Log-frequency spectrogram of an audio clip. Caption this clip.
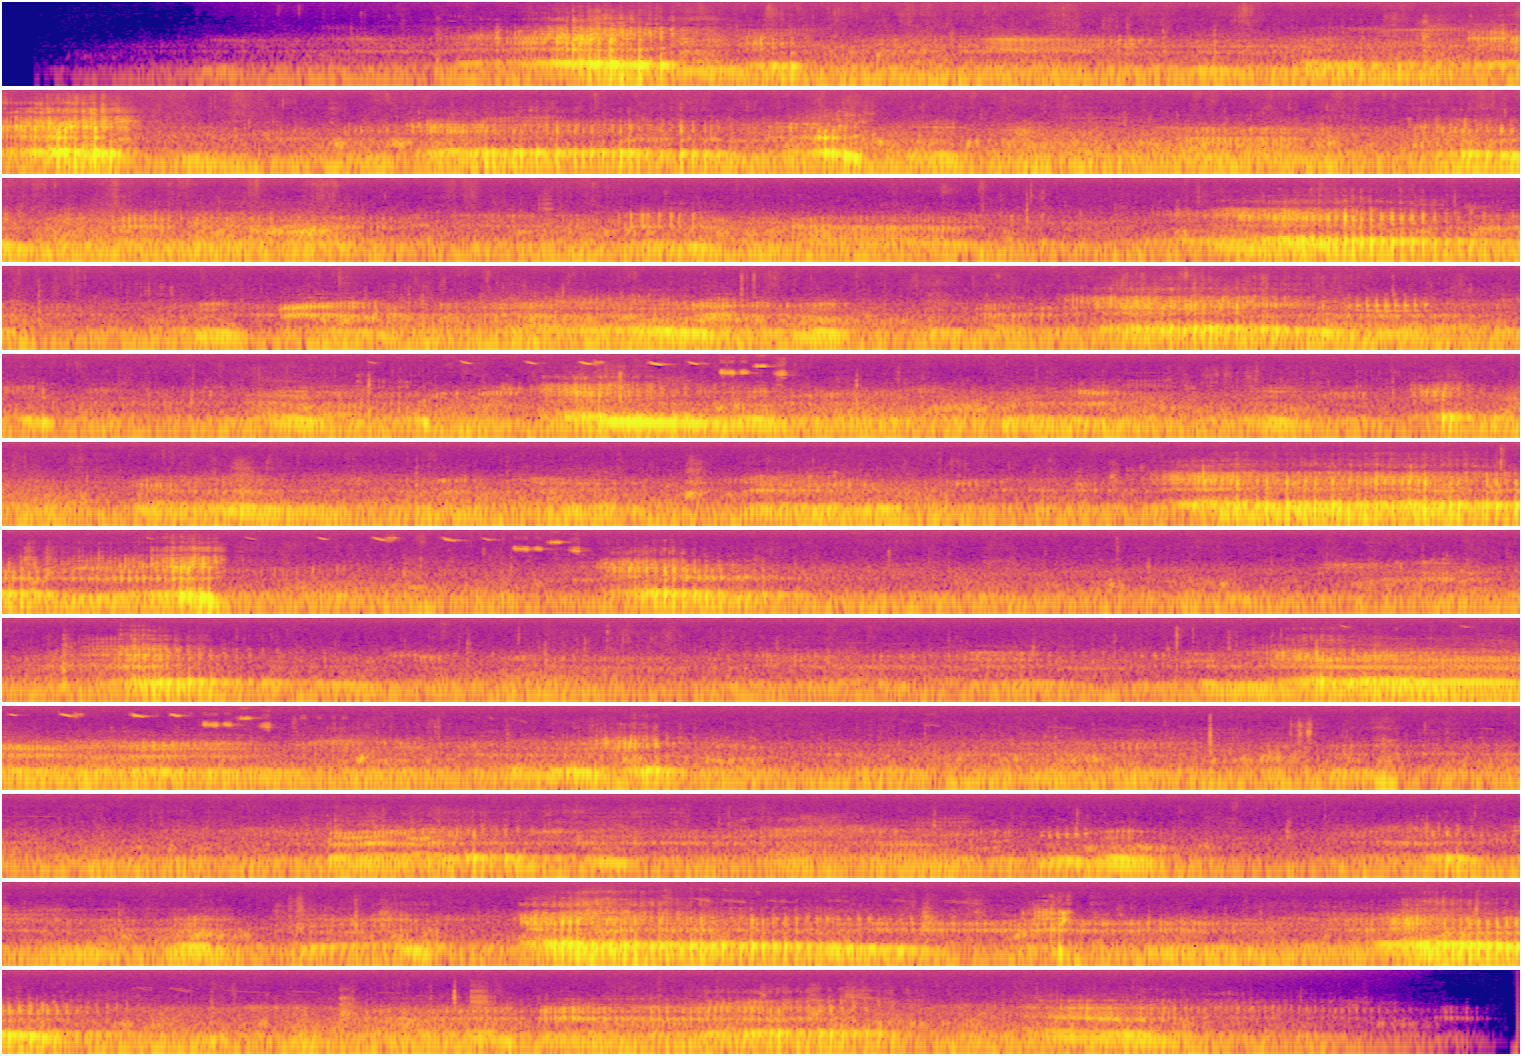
Bison - Yellowstone National Park
a recording from the sound library of Yellowstone national park provided by the National Park Service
